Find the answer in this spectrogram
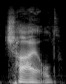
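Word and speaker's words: Schild: to pronounce the s s-c-h-i-l-d like the end of Roth's child but take out the Roth that's what his name is it's child Rudolph 's child Smithsonian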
